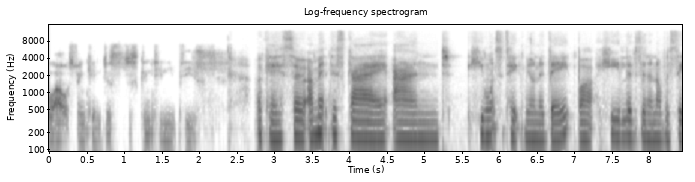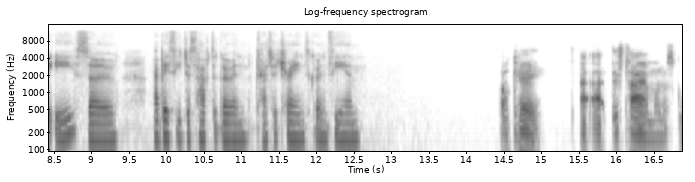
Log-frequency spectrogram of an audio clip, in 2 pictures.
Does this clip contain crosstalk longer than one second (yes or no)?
no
